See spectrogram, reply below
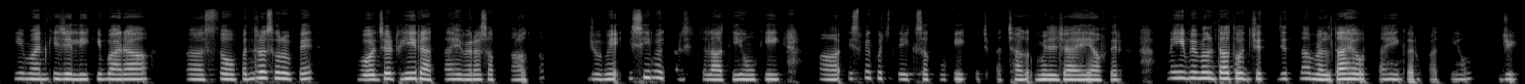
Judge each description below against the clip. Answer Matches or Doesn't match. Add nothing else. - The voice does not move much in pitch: Matches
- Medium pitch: Doesn't match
